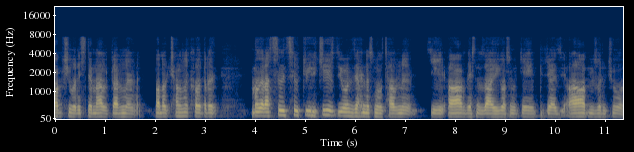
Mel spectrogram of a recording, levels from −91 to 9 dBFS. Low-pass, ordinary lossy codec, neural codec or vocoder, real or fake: 7.2 kHz; none; codec, 24 kHz, 1 kbps, SNAC; fake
